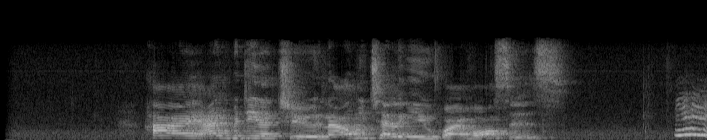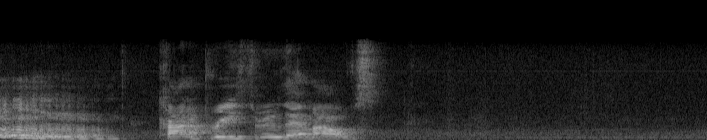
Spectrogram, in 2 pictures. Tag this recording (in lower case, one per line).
speech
